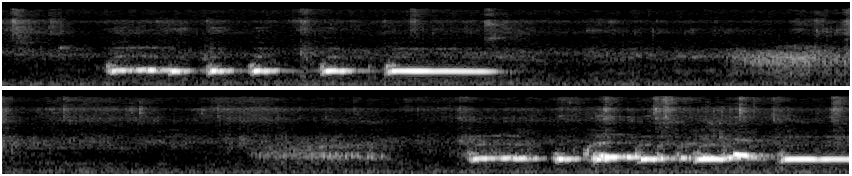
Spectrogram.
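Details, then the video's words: Zebra dove calling to its female: soft, staccato cooing phrases of quick clipped notes, in two bursts separated by a quiet pause, with a little background noise. "Perkutut Merbok | Zebra Dove"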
